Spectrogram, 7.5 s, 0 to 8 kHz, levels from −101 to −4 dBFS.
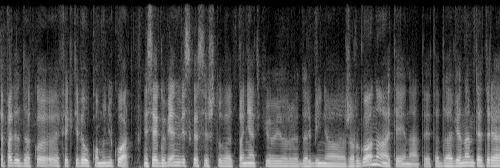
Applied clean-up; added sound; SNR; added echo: none; none; none; none.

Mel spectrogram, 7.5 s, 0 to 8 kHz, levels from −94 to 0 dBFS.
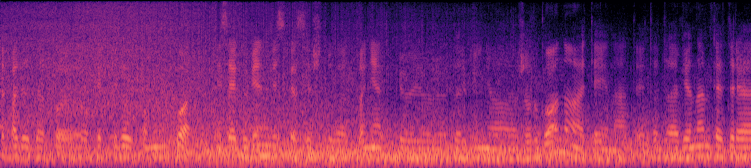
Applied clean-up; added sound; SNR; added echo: none; Fixed-wing aircraft, airplane; -1 dB; none.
